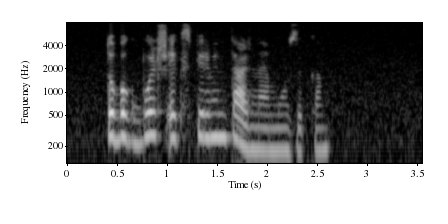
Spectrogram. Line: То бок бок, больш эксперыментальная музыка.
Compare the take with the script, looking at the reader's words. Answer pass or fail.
fail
